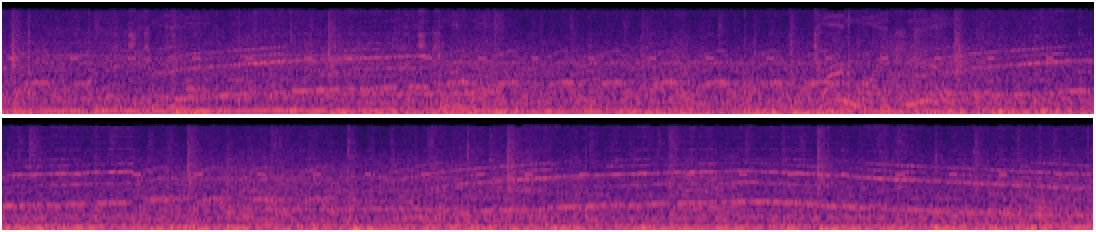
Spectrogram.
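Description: An ambulance siren wails, rising and falling.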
